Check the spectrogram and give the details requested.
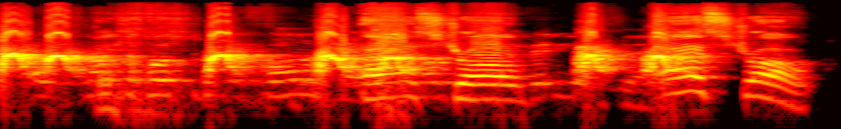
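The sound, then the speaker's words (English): A dog, Astro, barks at a window in a rapid, uneven series of about seven loud, high-pitched barks and yips, with brief gaps between them and no other sounds. “He's at the window barking.”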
